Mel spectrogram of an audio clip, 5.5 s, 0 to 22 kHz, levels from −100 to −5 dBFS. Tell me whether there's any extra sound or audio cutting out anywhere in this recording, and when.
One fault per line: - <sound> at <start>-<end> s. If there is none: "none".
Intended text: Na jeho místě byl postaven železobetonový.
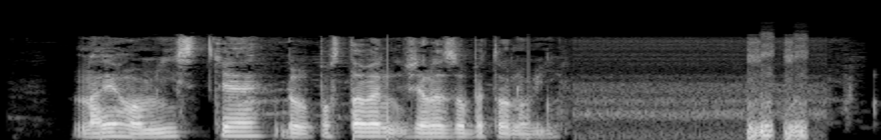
- laugh at 4.7-5.0 s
